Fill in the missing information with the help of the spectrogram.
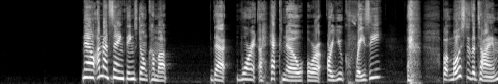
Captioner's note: laugh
